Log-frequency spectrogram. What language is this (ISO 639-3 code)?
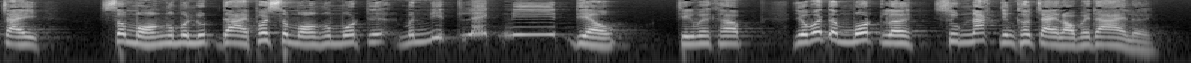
tha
